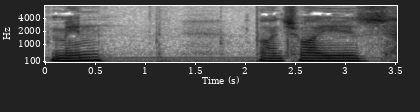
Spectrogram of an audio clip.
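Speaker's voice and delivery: ordinary talk, nothing marked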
